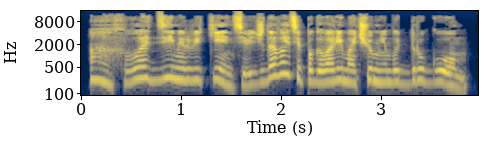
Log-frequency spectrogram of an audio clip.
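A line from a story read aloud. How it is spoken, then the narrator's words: Pleading. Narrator (Russian): взмолилась я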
